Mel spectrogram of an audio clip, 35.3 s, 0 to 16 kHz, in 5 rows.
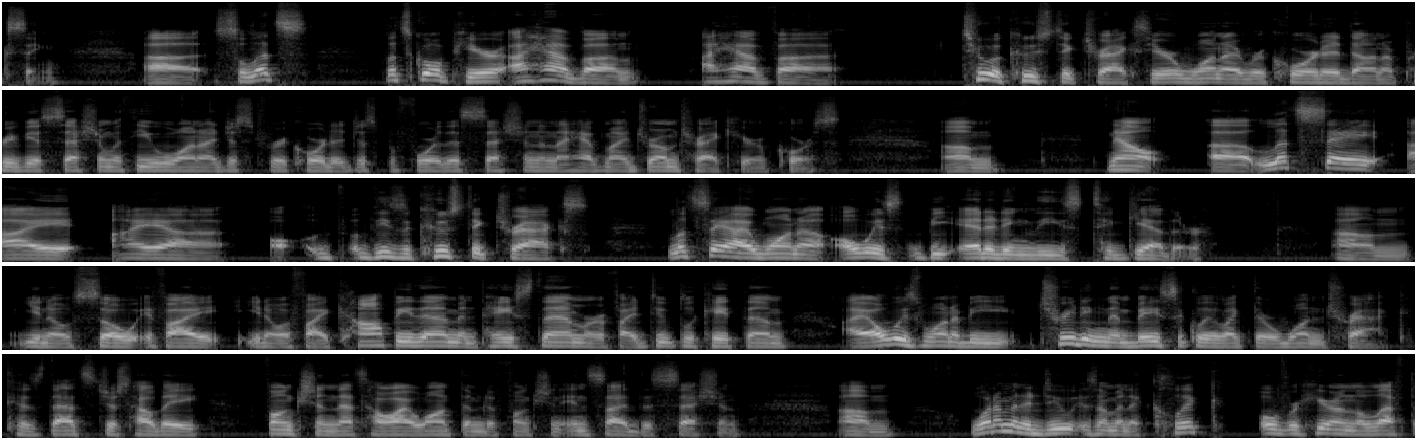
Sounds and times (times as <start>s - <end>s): Speech: 0.0s - 4.2s, 4.8s - 20.2s, 20.8s - 35.3s.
